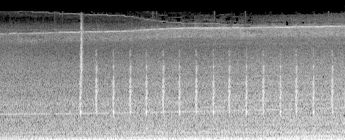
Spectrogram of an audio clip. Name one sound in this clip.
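Tyres roll steadily on a highway.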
